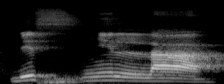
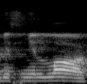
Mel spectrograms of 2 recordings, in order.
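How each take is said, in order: First: The l is light and thin, with bright vowels. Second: The l is heavy and thick, with dark vowels. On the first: The speaker calls it right. "maka ia tipis" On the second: The speaker calls it wrong. "Bukan Bismillah kita baca kan"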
